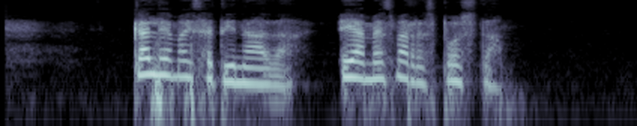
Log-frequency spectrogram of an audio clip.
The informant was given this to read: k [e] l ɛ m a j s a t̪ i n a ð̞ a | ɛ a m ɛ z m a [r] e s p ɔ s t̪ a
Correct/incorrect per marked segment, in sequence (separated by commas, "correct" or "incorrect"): incorrect, correct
